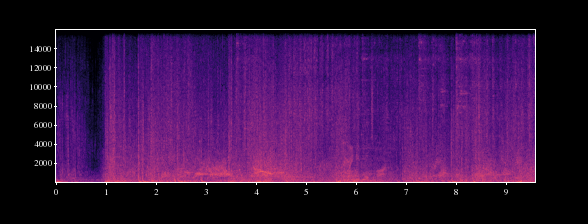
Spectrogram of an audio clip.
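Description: Magic blasts and fighting effects crackle and rumble.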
